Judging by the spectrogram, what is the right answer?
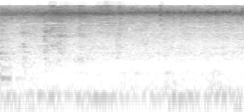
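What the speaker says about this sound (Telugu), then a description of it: "కొద్దిగా జీలకర్ర పోపు వేయించుకోవాలి" Cumin and lentils sizzle in hot oil for a tempering for tomato coconut chutney, giving a soft, continuous frying hiss that stays fairly quiet with no voices over it.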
